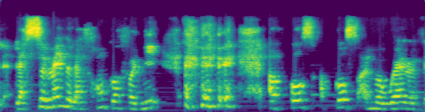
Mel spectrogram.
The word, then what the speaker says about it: Francophonie: Francophonie. Did I pronounce it correctly?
